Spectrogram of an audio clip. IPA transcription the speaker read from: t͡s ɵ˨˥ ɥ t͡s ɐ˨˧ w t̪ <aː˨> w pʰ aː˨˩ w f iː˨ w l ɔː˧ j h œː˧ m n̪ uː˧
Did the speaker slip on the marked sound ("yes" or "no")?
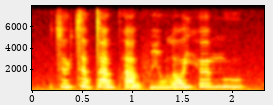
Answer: no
